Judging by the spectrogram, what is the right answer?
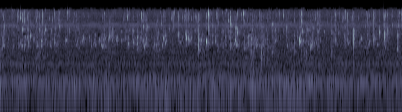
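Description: Water from a running ceramic cat drinking fountain splashing and dripping into its bowl as a steady patter of many small plinking drops, with one louder drop about four and a half seconds in.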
